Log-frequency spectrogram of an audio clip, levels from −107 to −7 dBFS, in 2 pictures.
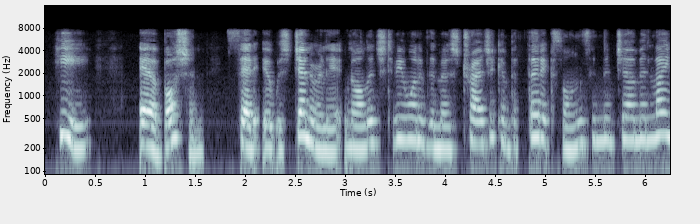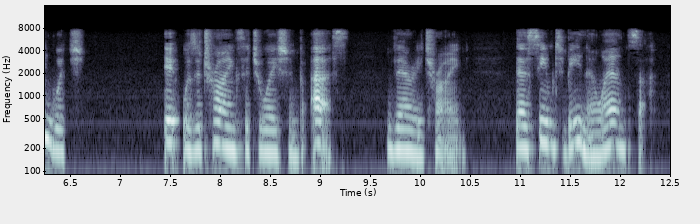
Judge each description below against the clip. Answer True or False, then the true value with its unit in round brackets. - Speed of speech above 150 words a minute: True (175 wpm)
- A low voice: False (205 Hz)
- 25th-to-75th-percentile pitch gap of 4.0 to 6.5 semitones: True (4.3 semitones)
